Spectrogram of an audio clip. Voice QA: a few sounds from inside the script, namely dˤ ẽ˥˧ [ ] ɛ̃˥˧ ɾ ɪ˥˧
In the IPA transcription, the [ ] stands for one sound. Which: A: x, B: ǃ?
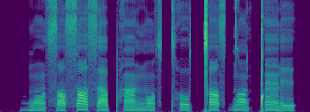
B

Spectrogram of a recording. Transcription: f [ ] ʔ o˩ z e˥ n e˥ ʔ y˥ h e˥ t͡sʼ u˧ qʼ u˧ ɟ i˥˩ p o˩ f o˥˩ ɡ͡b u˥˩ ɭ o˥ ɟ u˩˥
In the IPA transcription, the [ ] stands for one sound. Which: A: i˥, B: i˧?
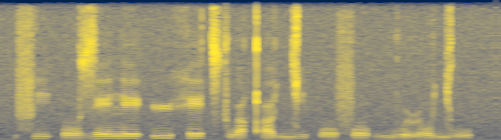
B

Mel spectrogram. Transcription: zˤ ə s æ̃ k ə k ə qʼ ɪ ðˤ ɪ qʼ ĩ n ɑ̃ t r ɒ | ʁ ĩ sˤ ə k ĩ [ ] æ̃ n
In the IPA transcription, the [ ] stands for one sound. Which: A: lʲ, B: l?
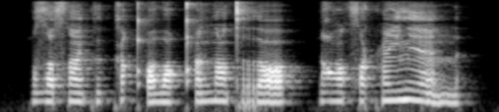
A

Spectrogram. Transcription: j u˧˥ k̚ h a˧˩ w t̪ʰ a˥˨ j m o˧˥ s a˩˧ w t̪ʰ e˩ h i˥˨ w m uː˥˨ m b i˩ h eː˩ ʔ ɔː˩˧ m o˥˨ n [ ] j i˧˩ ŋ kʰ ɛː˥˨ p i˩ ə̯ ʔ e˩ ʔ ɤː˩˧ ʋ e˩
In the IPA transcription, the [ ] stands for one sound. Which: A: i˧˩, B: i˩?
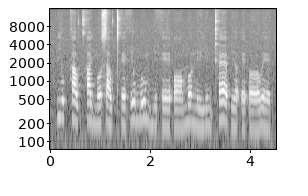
B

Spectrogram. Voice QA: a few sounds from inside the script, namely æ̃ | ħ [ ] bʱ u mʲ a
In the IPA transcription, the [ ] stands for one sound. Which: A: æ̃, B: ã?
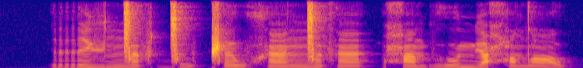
B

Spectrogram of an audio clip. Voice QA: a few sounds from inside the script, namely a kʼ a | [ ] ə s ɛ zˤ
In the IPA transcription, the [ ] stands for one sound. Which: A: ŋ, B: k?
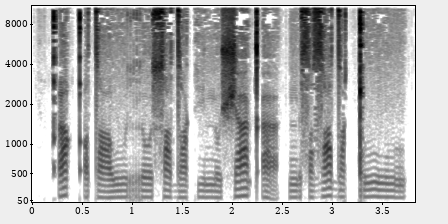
A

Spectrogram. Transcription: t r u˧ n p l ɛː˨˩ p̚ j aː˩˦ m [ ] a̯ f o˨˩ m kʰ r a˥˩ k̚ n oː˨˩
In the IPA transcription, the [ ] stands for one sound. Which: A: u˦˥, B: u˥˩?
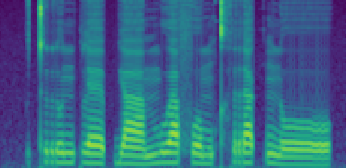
A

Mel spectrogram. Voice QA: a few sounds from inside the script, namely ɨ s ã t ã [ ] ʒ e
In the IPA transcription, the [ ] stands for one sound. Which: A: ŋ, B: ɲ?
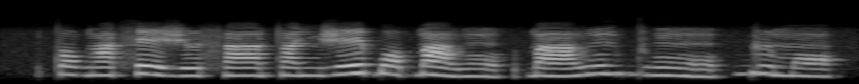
B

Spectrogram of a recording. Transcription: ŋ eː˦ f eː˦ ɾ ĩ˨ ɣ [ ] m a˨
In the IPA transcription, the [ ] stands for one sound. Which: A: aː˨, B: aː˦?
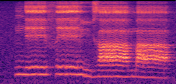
A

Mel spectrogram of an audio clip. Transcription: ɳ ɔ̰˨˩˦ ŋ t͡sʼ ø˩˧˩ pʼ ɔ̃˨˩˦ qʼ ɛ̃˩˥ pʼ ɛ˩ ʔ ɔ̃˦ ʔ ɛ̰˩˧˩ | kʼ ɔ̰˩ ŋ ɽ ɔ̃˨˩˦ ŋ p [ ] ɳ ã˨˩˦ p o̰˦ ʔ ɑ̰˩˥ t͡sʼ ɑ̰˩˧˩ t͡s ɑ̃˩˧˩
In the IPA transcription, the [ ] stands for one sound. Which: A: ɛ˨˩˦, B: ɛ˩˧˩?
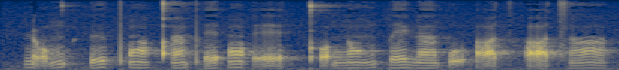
B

